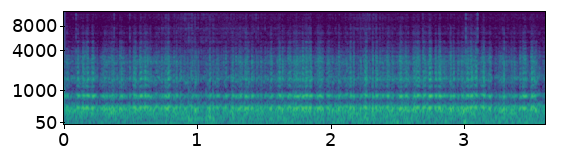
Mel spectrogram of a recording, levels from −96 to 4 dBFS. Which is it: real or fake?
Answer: fake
